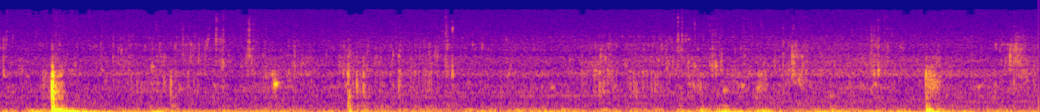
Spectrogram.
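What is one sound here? Wind rumbles across the water outdoors.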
